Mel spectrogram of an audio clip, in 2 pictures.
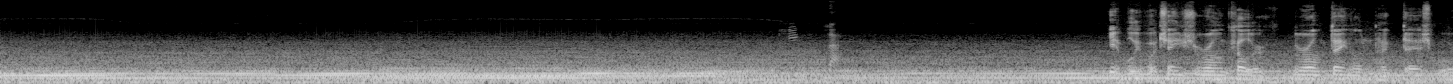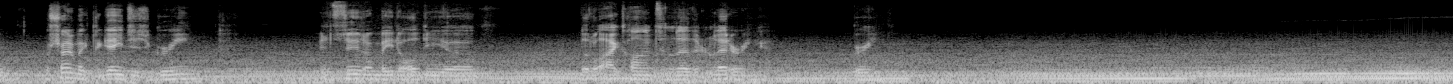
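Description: A truck engine hums steadily at low revs.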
